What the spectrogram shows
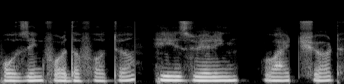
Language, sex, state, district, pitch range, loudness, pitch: English, female, Arunachal Pradesh, Lower Dibang Valley, 175-185 Hz, -14 LUFS, 180 Hz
